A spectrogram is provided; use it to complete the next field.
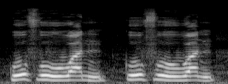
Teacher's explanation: এটা হচ্ছে ইজহার গুন্না, গুন্না করা যাবে না।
